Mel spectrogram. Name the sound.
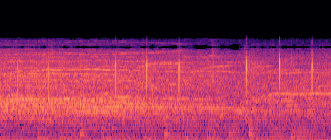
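audience applause and cheering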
